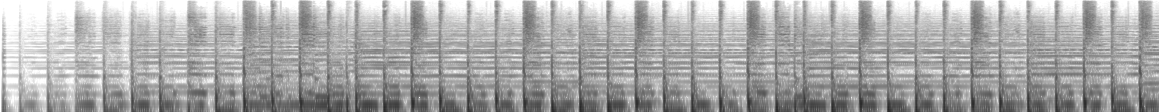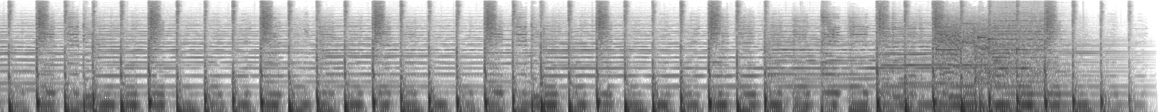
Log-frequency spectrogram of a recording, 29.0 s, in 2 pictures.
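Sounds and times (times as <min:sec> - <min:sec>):
instrumental music: 0:00.0 - 0:28.9.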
